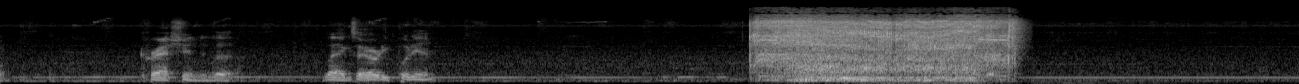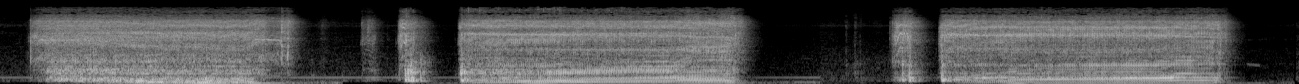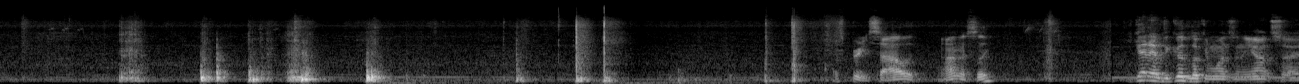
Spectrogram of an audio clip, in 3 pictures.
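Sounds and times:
cordless drill boring wood: 7.5s - 10.4s, 13.3s - 16.4s, 17.0s - 20.6s, 21.9s - 25.5s.

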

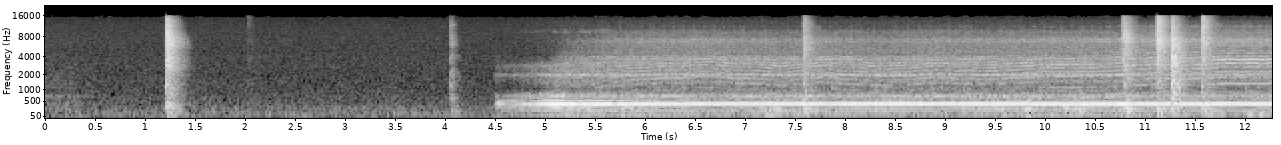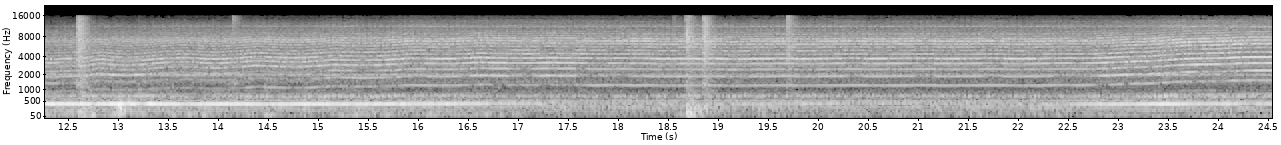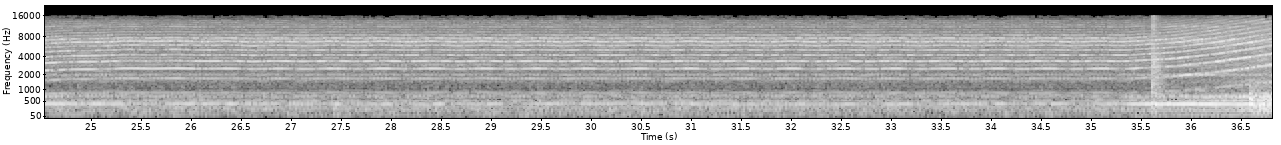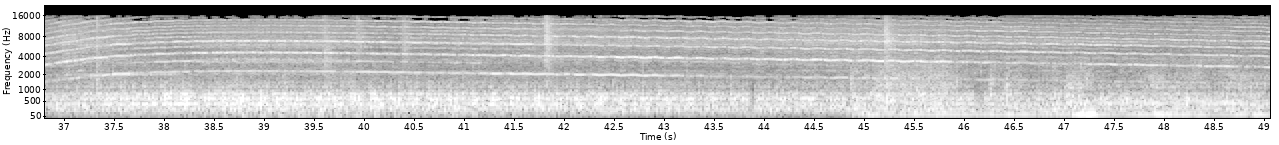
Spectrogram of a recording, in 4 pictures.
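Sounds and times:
washing machine motor whining: 33.0s - 49.0s.

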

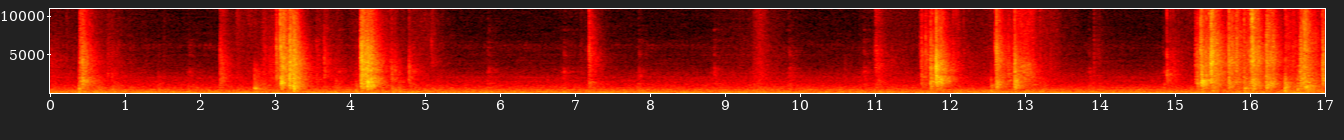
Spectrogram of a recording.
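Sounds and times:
low room hum: 0.0s - 17.0s
shuffling footsteps: 2.4s - 3.0s.

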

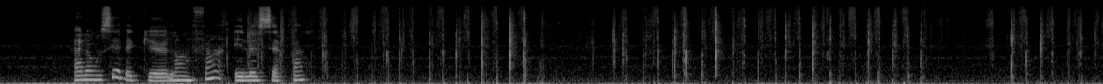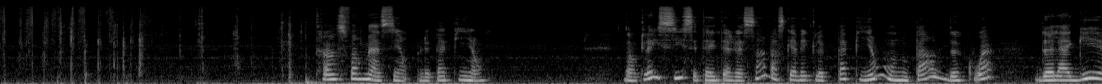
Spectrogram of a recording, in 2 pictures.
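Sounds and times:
cards being shuffled by hand: 2.0s - 14.3s.

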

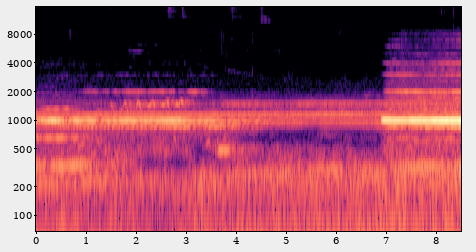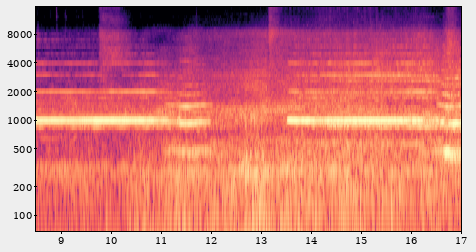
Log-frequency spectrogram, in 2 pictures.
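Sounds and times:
train rumbling: 6.8s - 17.0s
locomotive horn blasts: 6.9s - 12.0s, 13.5s - 17.0s.

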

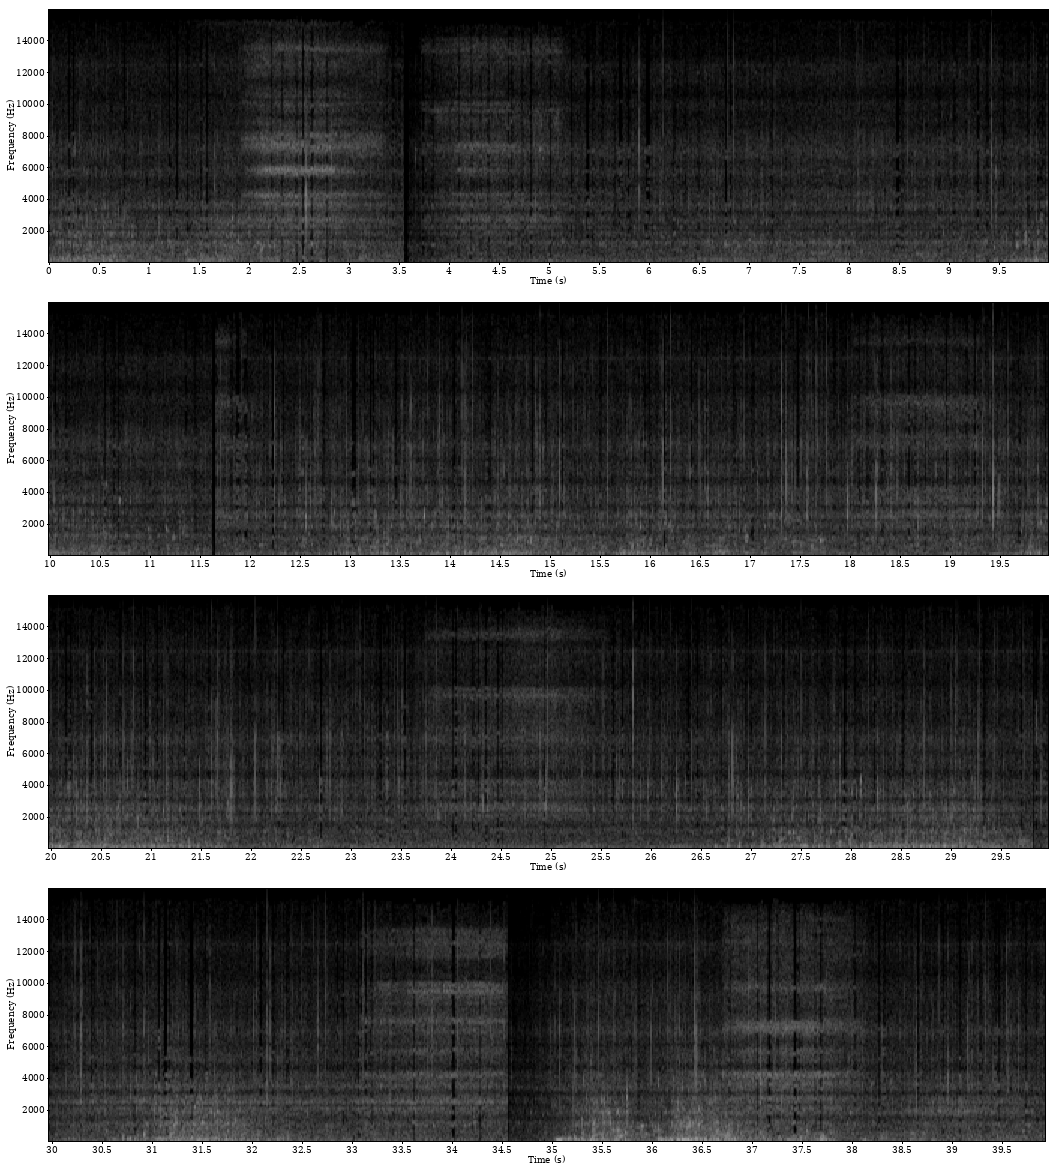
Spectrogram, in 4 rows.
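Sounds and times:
exhaled bubbles gurgling underwater: 0.0s - 3.5s, 6.2s - 23.8s, 25.9s - 39.9s
regulator hiss: 1.8s - 5.8s, 18.0s - 19.6s, 23.7s - 25.8s, 32.8s - 34.6s, 36.6s - 38.7s.

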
